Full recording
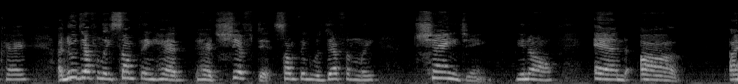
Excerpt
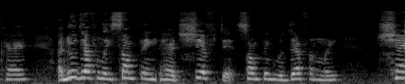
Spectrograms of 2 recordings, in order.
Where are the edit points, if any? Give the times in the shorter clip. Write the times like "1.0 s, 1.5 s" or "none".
1.6 s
